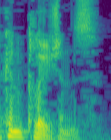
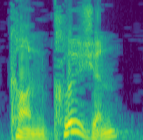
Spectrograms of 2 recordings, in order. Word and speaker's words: conclusion: one syllable is stressed the wrong stress makes it hard to understand so conclusion not conclusion products not products even more important in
